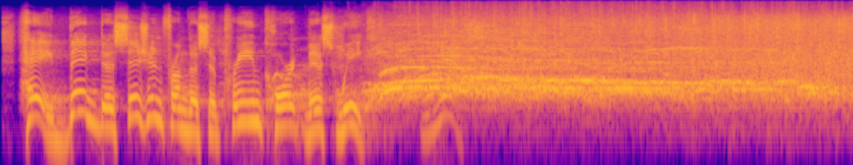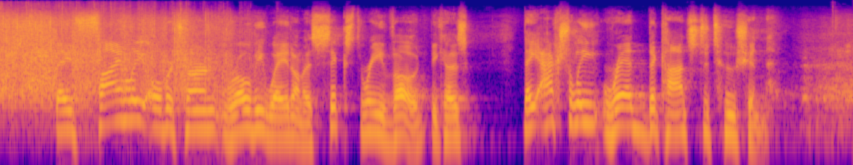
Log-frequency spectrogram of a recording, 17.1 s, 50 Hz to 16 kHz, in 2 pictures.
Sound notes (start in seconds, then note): 3.4 audience cheering; 6.3 audience applauding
